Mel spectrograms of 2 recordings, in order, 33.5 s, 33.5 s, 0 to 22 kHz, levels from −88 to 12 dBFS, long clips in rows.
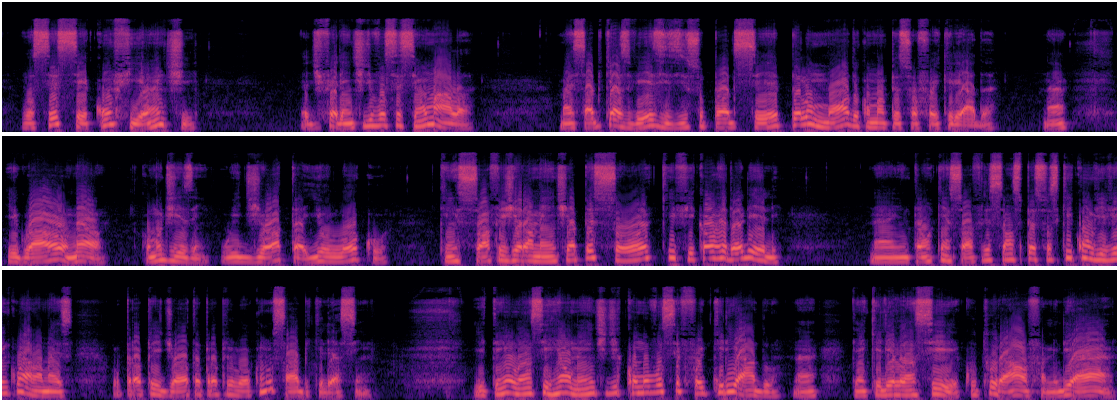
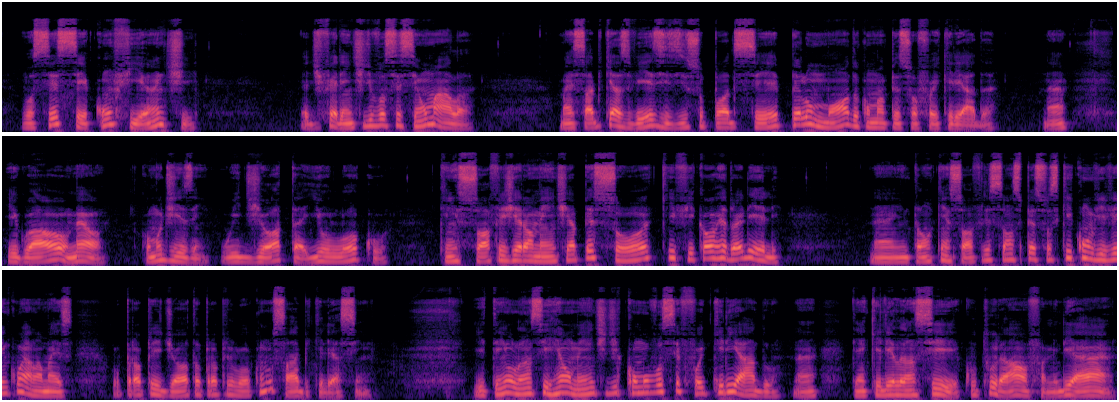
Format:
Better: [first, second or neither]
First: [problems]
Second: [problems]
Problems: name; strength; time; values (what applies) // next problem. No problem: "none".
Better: second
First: distortion; slight; 10 dB below the speech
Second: none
